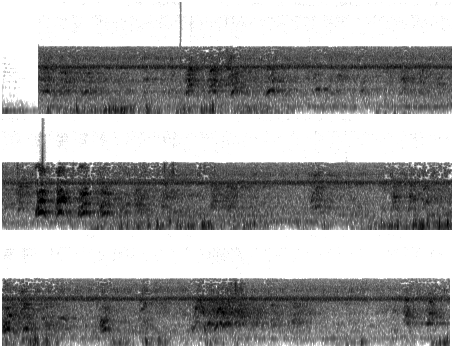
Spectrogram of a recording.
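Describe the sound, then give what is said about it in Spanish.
Several dogs bark in an agitated, overlapping chorus, with one dog whimpering and crying in between; the barking comes in uneven bursts over a steady background hum, with a sharp peak partway through. Recorded by cameras that film the Popocatépetl volcano around the clock. “Para escuchar perros y luego el grito.”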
